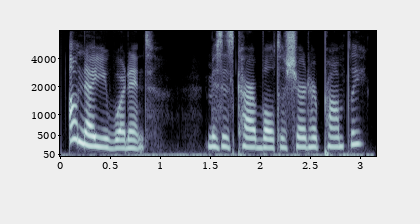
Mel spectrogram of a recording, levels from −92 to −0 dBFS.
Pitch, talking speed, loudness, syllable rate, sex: 230 Hz, 190 wpm, -18 LUFS, 5.6 syllables/s, female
